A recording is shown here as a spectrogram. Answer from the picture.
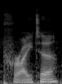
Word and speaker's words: Praetor: Only person in the game who pronounces it Praetor. Luna Princess Rani. Morgott seems like the kind of person to observe an AE diphthong, you know?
